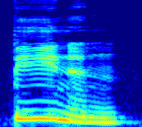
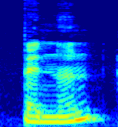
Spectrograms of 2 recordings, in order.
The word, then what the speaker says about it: pennen: Si maintenant j'écris ça comme pluriel, je vais prononcer penen. C'est pas bien. Pen, pennen.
